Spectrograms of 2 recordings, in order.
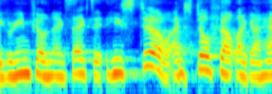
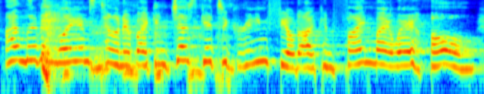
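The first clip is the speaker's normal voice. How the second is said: high, loud mock pleading; imitated desperate plea; 7 semitones higher, 5 dB louder than usual. Lost driver explaining himself to a passing motorist, desperate. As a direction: plead loudly, slowing down at the end. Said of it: "it was a plea".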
